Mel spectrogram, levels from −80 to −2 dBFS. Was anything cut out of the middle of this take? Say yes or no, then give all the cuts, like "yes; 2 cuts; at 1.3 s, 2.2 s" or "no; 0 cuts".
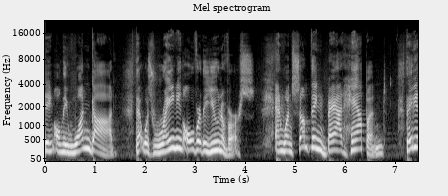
no; 0 cuts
